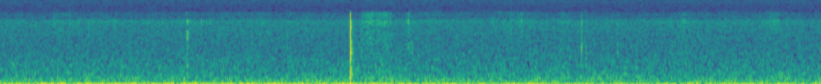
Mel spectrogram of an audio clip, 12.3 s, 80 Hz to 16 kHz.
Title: Samsung Flip 6 screen issue 3 months after purchase - popping sounds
